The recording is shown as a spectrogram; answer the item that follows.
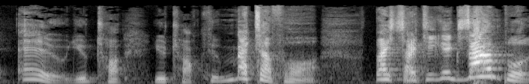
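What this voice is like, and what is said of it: Bad Picard impression. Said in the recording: “your Picard impression ... It's terrible.”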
